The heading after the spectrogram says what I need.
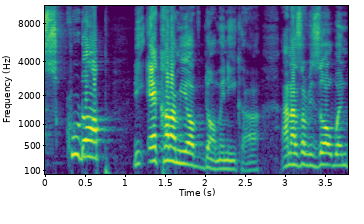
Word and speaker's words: Dominica: Yeah, but you're saying it wrong, sir. It is not people talking about Mad Dominique. People are talking about the leadership of Dominica.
